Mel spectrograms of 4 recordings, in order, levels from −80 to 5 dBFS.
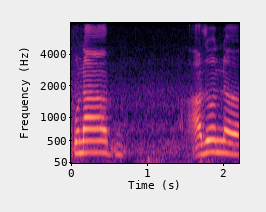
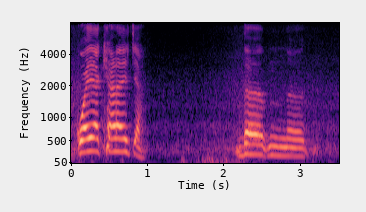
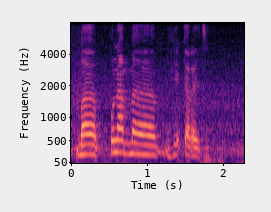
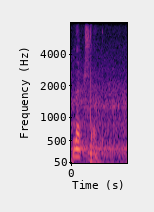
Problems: constant background noise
